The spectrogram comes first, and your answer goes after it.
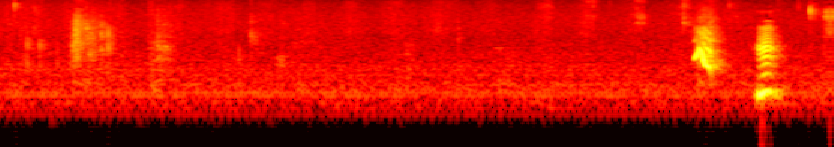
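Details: Pet guinea pig named Hi-chan, kept indoors, having the long hair on its rear untangled during grooming; a quiet room with faint rustling gives way to three short, loud squeaky bursts near the end, sliding downward in pitch.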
